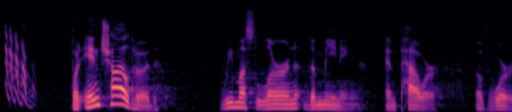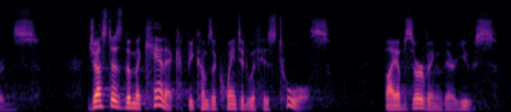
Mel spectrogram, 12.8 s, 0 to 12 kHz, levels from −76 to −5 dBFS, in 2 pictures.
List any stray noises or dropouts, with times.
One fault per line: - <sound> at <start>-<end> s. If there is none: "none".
- chirp at 0.1-0.5 s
